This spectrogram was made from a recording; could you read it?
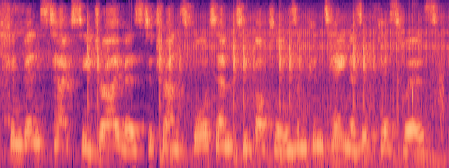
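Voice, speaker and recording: A woman's voice: a bass voice, normal speed. A woman reading a wry, wordy literary story in a scripted narration style. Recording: muffled lo-fi, guitar music behind. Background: plucked guitar music.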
